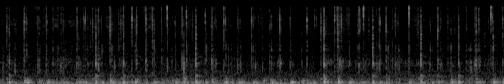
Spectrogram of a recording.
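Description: A compact Apple keyboard with a silver aluminium body and white plastic keys, resting on a wooden desk, is typed on rapidly with the fingertips of both hands. A dense, steady stream of short, dry key clicks is heard, each with a soft low thud and a bright tap that stops almost instantly, with no ring.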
